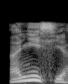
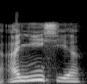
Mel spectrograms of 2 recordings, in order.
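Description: First: Louder call across the house. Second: Louder, higher second call; calling out again. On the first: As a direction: shout for Anisya. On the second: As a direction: call her name more urgently. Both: Acted. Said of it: "закричал Обломов".

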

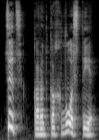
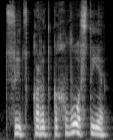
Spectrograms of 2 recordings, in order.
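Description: First: Loud angry shout; kite shouting. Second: Kite grumbling. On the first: Kite shouts the birds down, loud and angry. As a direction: yell them down. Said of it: "крикнул змей". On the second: Kite grumbles at the mocking birds, slow and sullen. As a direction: growl it out slowly. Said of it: "ворчал змей". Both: Acted.

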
